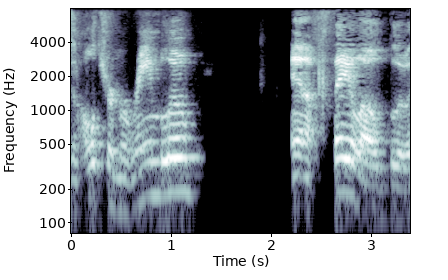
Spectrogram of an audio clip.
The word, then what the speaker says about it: phthalo: ultramarine blue and a phthalo blue that's p h p h t h which is just impossible to pronounce without a lisp phthalo blue which is more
